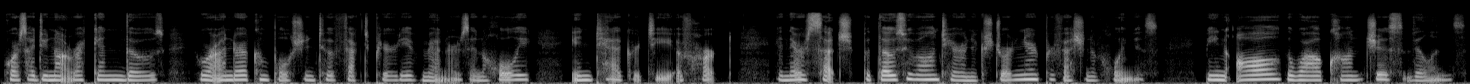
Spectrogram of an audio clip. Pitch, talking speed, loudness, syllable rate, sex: 205 Hz, 160 wpm, -23 LUFS, 5.6 syllables/s, female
